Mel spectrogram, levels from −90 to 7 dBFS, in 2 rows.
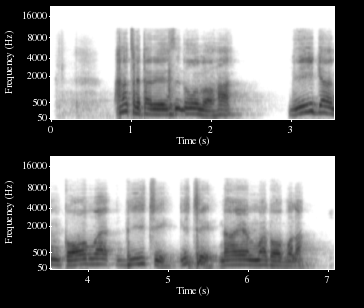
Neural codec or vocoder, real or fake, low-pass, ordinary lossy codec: codec, 24 kHz, 0.9 kbps, WavTokenizer, medium music audio release; fake; 10.8 kHz; none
